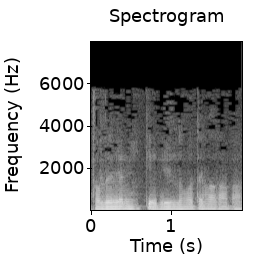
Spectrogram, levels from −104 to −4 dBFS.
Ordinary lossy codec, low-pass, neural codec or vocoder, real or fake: MP3, 24 kbps; 7.2 kHz; codec, 16 kHz in and 24 kHz out, 0.6 kbps, FireRedTTS-2 codec; fake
